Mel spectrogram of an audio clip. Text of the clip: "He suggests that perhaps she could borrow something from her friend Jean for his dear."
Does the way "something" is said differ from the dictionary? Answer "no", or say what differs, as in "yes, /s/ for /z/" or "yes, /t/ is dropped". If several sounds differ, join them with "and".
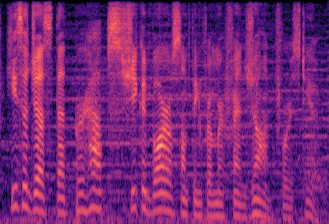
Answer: no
